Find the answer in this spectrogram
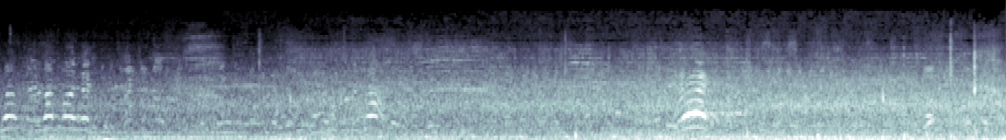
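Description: Footballers' shouts and calls on the pitch over steady background noise, with one louder shout about seven seconds in.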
